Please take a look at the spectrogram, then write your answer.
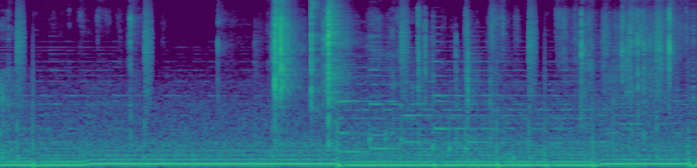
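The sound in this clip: Packaging rustles and crinkles as the box of an Apple MagSafe battery pack is opened. Faint handling noises are broken by a few sharper crinkling bursts over a steady low hum.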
